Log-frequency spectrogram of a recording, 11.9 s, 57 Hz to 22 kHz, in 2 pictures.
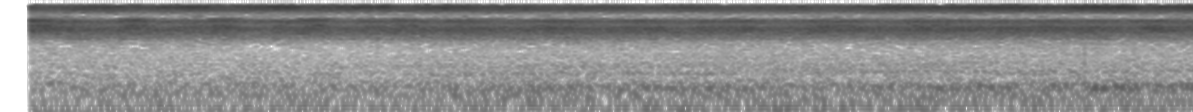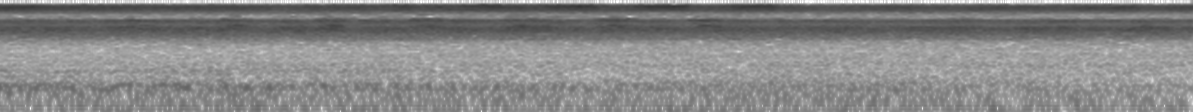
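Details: Cicadas singing in Miraesarang Park in August 2021: a dense, unbroken high-pitched shrill drone that holds steady throughout, with a low rumble of distant traffic underneath.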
